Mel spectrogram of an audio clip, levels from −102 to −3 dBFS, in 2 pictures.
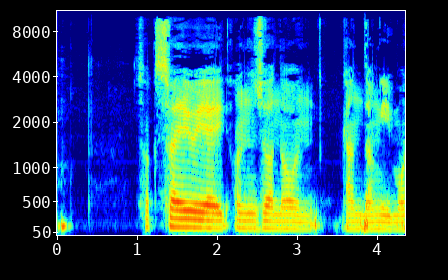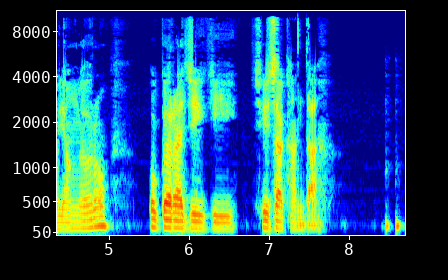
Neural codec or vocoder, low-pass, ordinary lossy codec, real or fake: none; 9.9 kHz; AAC, 32 kbps; real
